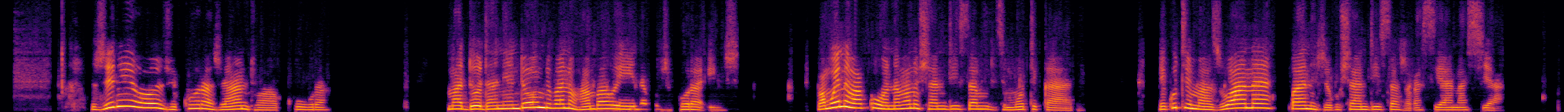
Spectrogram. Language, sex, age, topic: Ndau, male, 25-35, education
